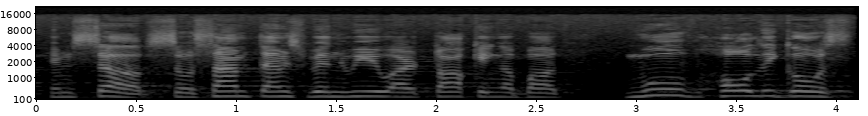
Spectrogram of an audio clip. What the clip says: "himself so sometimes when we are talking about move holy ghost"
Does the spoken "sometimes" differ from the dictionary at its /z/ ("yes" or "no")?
yes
